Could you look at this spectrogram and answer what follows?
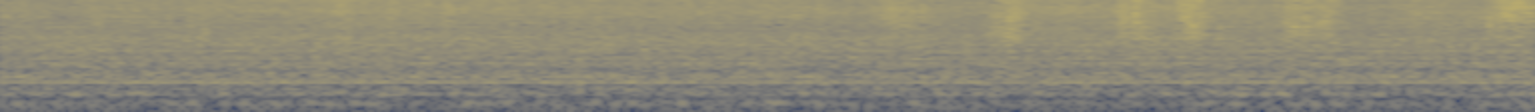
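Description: Steady hiss of chicken cooking in a stainless steel pan, with a steady low hum under it and a few light clicks of tongs turning the pieces about five to seven seconds in.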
